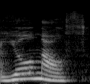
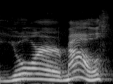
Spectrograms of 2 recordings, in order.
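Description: First: "Your mouth" as yaw-mouth, R dropped; no R, linked. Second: "your mouth" with a strong curled R. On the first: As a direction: glide from "Your" into mouth without an R. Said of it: "como não tem o, a enrolada". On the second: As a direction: roll the tongue back on the R of "your mouth". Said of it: "a enrolada da língua no R". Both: Shown as a demonstration.

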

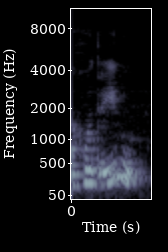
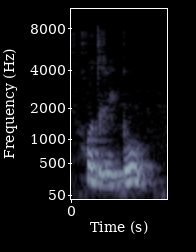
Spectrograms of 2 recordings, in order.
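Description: First: Said in the usual way. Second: Rodrigo with the final O stressed and lifted; French pronunciation. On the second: Shown as a demonstration. Teacher shows a foreign name à la française, Rodrigo in French pronunciation. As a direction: say Rodrigo as a French speaker would, weight on the last syllable. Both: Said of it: "pronuncie sempre à la française".

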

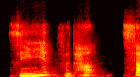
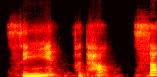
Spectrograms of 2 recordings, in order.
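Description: Both takes have the same delivery.

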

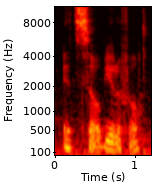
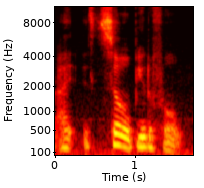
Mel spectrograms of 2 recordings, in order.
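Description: First: Much softer and lower, half to herself; moved murmur after hearing the song. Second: Said in the usual way. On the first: Real, not acted. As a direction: let the praise fade almost to a breath. Repeating praise, then softening.

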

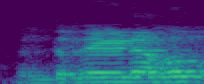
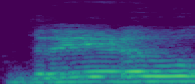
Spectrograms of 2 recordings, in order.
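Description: First: ਦ੍ਰਿੜਹੁ with a separate final "ho"; correct pronunciation. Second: ਦ੍ਰਿੜਹੁ run together as "drero"; wrong pronunciation. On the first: Teacher giving the right reading, ਦ੍ਰਿੜਹੁ with h sounded. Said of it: "ਉਚਾਰਨ ਕਰਨਾ ਹੈ". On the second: Teacher showing what congregations say wrongly, ਦ੍ਰਿੜਹੁ as "drero". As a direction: drop the h of ਦ੍ਰਿੜਹੁ, ending in a long o. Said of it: "ਜੋ ਕਿ ਗਲਤ ਉਚਾਰਨ ਹੈ". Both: Shown as a demonstration.

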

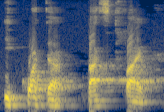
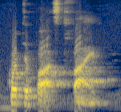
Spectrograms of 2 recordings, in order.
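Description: First: Slow "Ikwata bust five", street style; "quarter past" turned into a drawn-out "Ikwata bust"; street pronunciation. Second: Said in the usual way. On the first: Shown as a demonstration. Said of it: "the way people use the language on the street". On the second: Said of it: "That means quarter past five".

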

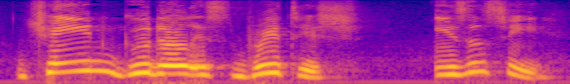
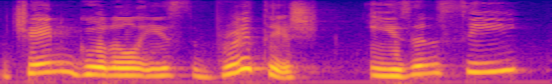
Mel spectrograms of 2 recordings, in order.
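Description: First: Jane Goodall is British said slowly, isn't she falling; demo question tag. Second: Isn't she rising at the end; rising tag demo. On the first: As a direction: model it slowly for the class to repeat. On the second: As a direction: model it again with the tag going up. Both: Shown as a demonstration. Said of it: "listen and repeat".

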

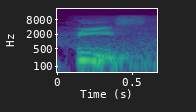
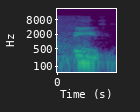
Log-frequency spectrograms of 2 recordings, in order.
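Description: First: "Please" with the long ee drawn out a little; teacher's model "Please", vowel lengthened. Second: "please" cut short, without the long ee; wrong short vowel. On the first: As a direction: hold the ee in "Please" slightly. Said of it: "tức là hơi nó ngân ra một chút". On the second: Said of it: "Không phải là đọc please". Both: Shown as a demonstration.

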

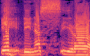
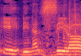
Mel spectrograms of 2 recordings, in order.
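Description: First: อิฮดินัสซีรอ with a thin "s" sound; demonstrated variant, plain "s" in อิฮดินัสซีรอ; sad read as seen. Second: อิฮดินัสซีรอ with a buzzing "z", "ihdinaz-ziro"; demonstrated variant, "z" in อิฮดินัสซีรอ; sad read as zay. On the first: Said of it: "เสียงซอดเป็นเสียงซีน". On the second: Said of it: "เสียงซอดออกเป็นเสียงซาย". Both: Shown as a demonstration.

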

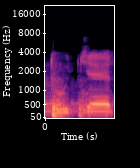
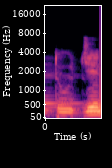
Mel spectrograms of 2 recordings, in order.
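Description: First: Slow ਦੂਜੇ with an open "ai" ending; open final vowel. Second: ਦੂਜੇ ending in a closed "e"; wrong closed ending. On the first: Teacher gives the correct reading, ਦੂਜੇ ending in open "ai". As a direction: draw out ਦੂਜੇ as "doojai". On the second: Teacher shows the congregation the misreading, ਦੂਜੇ with closed "e". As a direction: say ਦੂਜੇ as "dooje". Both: Shown as a demonstration. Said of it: "ਦੂਜੇ ਨਹੀਂ ਪੜ੍ਹਨਾ".

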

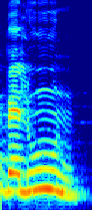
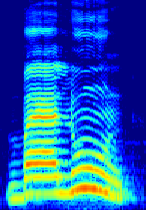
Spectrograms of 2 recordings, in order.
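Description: First: Said in the usual way. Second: balloon very slow, as बै and लून; split into syllables. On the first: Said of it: "ये क्या है". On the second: Shown as a demonstration. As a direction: stretch both beats of balloon. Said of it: "इसके कितने syllables हैं". (Balloon को दो हिस्सों में, धीरे)

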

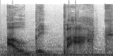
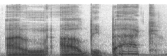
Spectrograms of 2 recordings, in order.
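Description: First: Put-on breathy whispered Austrian accent. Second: Put-on Austrian accent. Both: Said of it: "It's very hard to do an Austrian accent".

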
